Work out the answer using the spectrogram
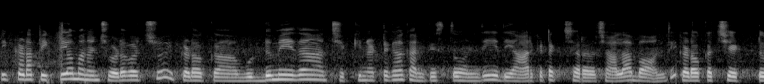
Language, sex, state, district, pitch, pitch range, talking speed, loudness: Telugu, female, Andhra Pradesh, Anantapur, 190 Hz, 175-215 Hz, 135 wpm, -22 LUFS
